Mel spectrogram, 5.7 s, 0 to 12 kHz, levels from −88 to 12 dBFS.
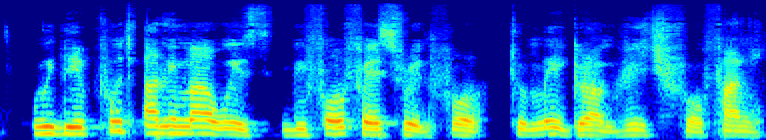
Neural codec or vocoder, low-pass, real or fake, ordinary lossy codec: codec, 44.1 kHz, 2.6 kbps, DAC; 10.8 kHz; fake; AAC, 32 kbps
